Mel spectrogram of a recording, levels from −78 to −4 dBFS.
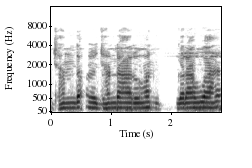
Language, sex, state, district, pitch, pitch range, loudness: Hindi, male, Bihar, Muzaffarpur, 175 Hz, 165-180 Hz, -16 LUFS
